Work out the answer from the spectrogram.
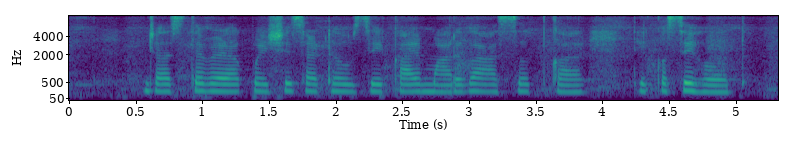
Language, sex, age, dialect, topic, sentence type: Marathi, female, 25-30, Southern Konkan, banking, question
